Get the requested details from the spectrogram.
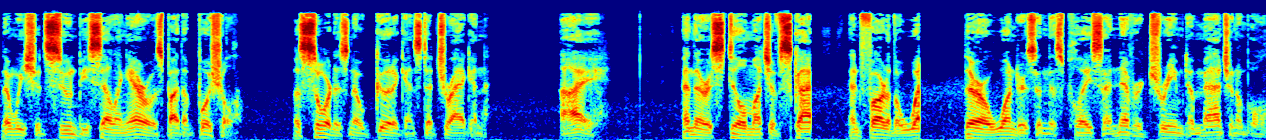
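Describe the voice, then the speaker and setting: Putting on a character voice, a man speaks very deep and raspy at a moderate pace, with long, frequent pauses. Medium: video game. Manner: chatty, warm.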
